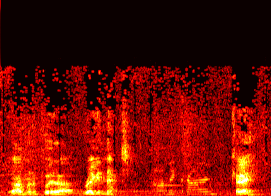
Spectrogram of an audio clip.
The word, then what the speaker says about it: Omicron: Omicron. Okay. And it says off, like log.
